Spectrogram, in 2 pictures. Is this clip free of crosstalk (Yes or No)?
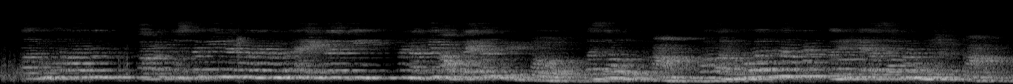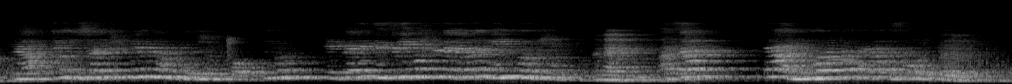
Yes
